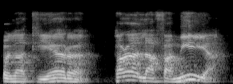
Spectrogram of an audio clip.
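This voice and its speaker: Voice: mid-range voice, lively intonation, moderate pace, bright, forceful tone. An actor reading a defiant young ranch heir at a screenplay table read, moving from pleading to fierce commands.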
